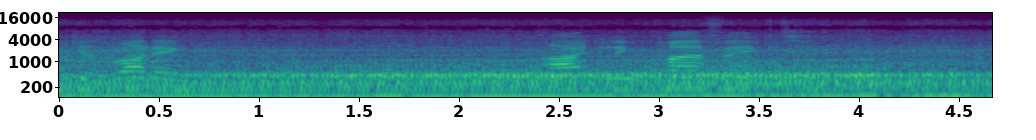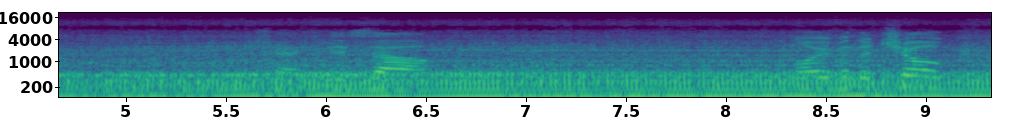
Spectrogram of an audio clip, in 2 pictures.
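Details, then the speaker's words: Kawasaki Ninja ZX-9R four-cylinder, left outdoors over four years, first start during restoration on choke: steady, even low rumble with no misses or knocks, clean idle, some smoke, earlier leaks likely overflow; normal idle. "the choke ticking over nice idling perfect smoking can't see any more leaks oh guys so the bike starts and runs alhamdulillah"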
